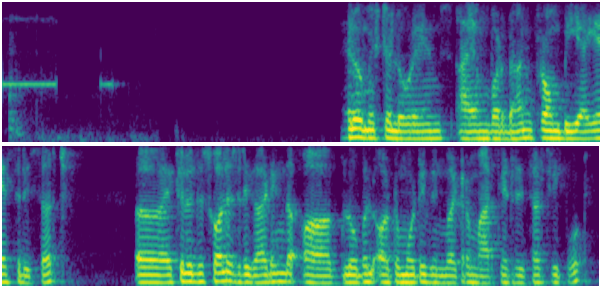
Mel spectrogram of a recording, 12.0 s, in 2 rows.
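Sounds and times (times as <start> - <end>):
voicemail beep on a German mobile mailbox: 0.0 - 1.2
speech: 3.4 - 6.7, 7.3 - 11.9.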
